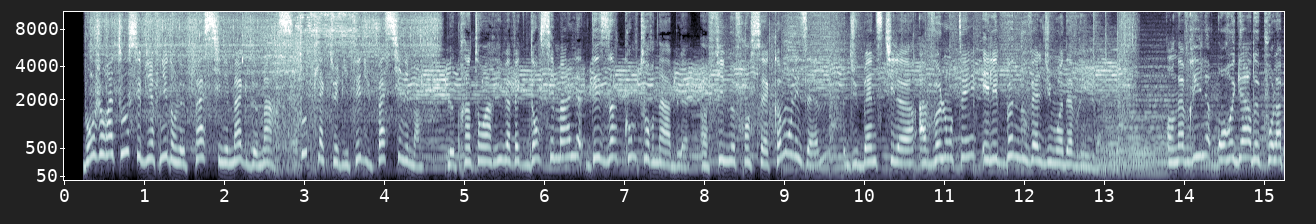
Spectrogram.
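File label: French, Commercial; GoLocalise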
